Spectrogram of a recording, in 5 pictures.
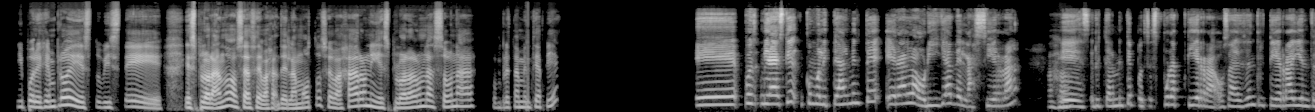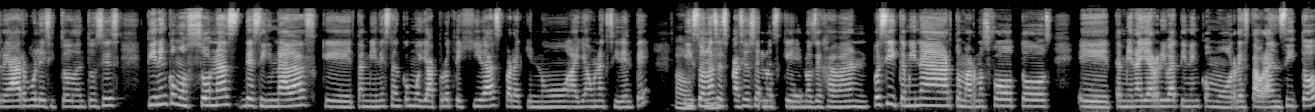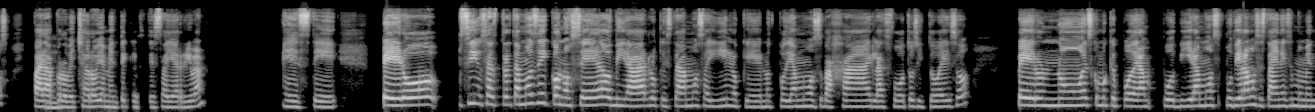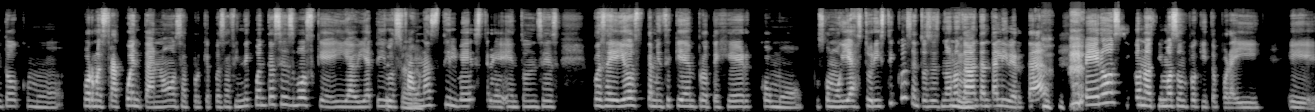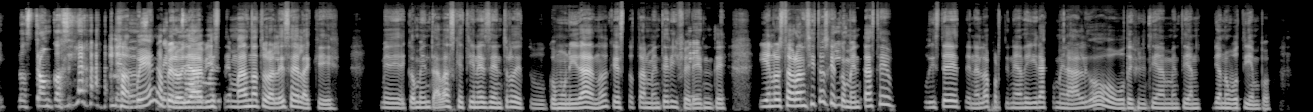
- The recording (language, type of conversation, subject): Spanish, podcast, Cuéntame sobre una experiencia que te conectó con la naturaleza
- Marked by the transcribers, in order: "podiéramos-" said as "pudiéramos"; chuckle; chuckle; laugh; other background noise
